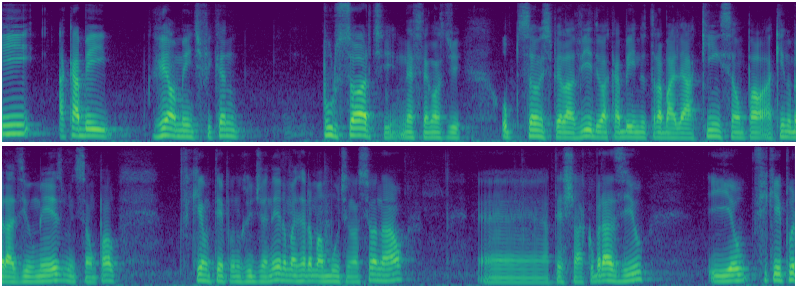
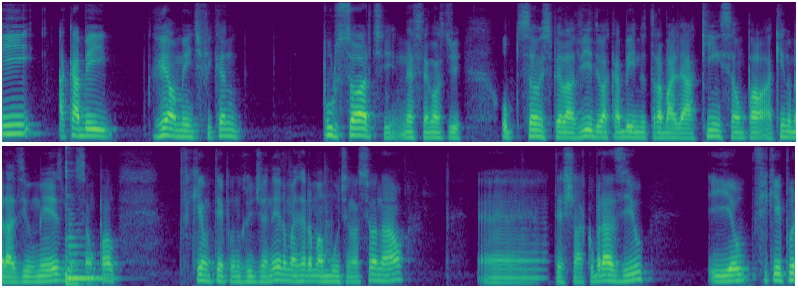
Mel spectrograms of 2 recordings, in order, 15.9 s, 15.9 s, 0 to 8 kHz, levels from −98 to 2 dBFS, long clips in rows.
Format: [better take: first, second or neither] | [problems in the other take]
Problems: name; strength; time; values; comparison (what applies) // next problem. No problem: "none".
first | noise reduction (neural mask model RNNoise)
